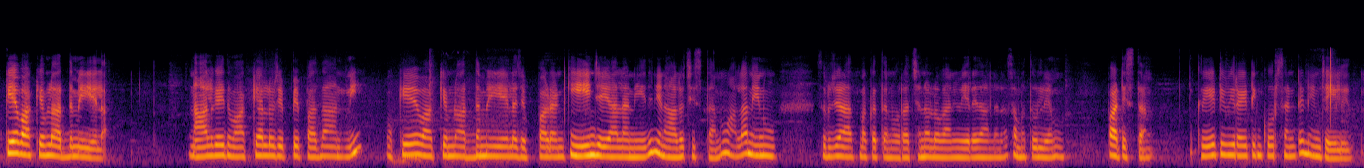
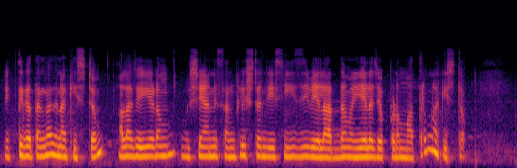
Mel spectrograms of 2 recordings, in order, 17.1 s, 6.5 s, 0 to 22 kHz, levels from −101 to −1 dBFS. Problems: background sounds at intervals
